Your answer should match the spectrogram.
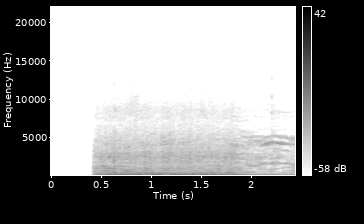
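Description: Steady rushing background noise with a low hum, starting abruptly about half a second in after silence.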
